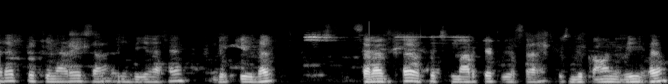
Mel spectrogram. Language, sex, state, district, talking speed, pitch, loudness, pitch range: Hindi, male, Bihar, Gaya, 190 wpm, 130 Hz, -19 LUFS, 120-145 Hz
